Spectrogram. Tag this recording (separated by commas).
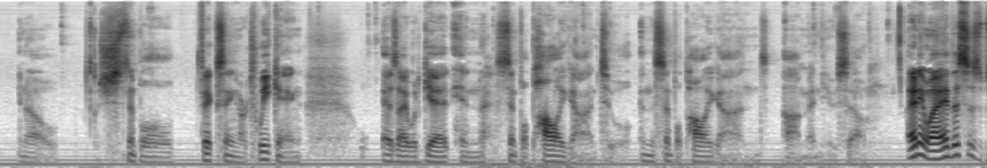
Speech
